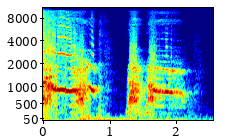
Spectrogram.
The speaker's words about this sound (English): Excuse us on that one. That would be our guard dog. Well then, that was. But at least we can shut the door. One second. You know that. All right, we're back, and sorry about that somebody knocked on the door. The dog went crazy,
